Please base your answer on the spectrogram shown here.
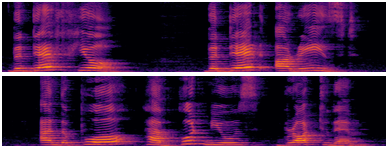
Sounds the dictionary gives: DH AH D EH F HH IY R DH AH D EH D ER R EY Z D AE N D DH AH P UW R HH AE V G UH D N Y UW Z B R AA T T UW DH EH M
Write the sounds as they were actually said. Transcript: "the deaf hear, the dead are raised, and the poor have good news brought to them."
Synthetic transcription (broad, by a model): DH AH D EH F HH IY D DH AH D EH D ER R EY Z D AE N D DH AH P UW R HH AE V G UH D N Y UW Z B R AA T T UW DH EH M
